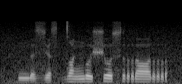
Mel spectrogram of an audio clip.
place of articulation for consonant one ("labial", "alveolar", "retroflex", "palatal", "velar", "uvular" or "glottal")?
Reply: velar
